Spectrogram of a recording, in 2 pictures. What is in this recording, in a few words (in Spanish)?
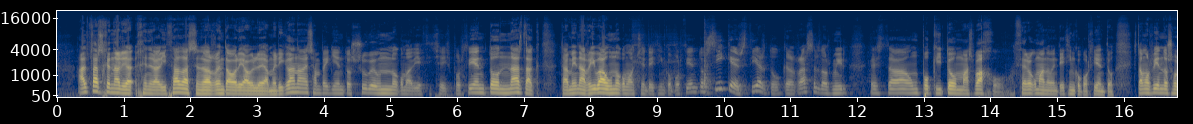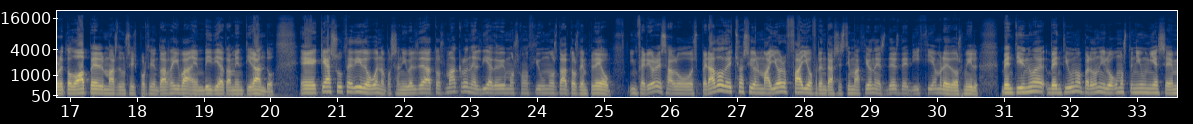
radio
